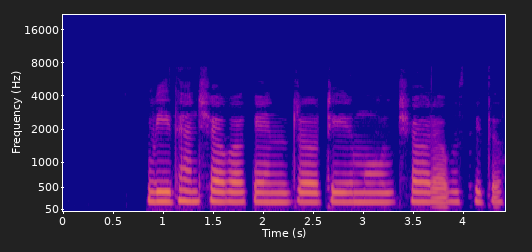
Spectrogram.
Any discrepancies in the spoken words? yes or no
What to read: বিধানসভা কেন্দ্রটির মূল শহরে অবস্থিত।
no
